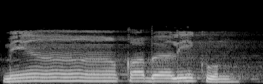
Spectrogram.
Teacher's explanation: Nun matinya samar, kita ganti dengan eng. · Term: ikhfa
